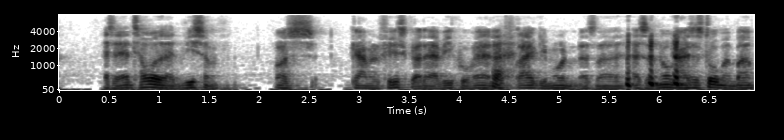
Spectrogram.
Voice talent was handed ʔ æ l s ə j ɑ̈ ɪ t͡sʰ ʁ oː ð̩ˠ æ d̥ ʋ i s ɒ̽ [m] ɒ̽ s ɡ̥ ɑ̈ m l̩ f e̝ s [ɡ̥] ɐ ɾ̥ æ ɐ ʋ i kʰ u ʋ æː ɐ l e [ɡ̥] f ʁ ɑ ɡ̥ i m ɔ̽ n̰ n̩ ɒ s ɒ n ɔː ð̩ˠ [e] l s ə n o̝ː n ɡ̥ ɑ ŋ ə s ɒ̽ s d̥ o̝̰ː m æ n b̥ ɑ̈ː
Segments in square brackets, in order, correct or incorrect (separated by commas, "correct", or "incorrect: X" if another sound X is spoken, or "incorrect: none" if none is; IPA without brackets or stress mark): correct, correct, incorrect: d̥, incorrect: æ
